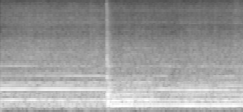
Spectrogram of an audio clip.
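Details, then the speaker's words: Wall-mounted gas boiler with a new heat exchanger, in heating mode with the pump on first speed: a harsh steady low rumble over the burner roar, from water boiling in the exchanger with too little pump flow. It disappears on second and third speed. "соответственно появление этого звука это звука звук теплообменника теплообменника новый поэтому эти звуки связанные с наверно с течением тепл"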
